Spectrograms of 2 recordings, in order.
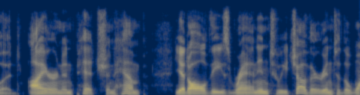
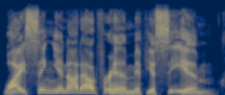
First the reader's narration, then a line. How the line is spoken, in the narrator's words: cried Ahab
